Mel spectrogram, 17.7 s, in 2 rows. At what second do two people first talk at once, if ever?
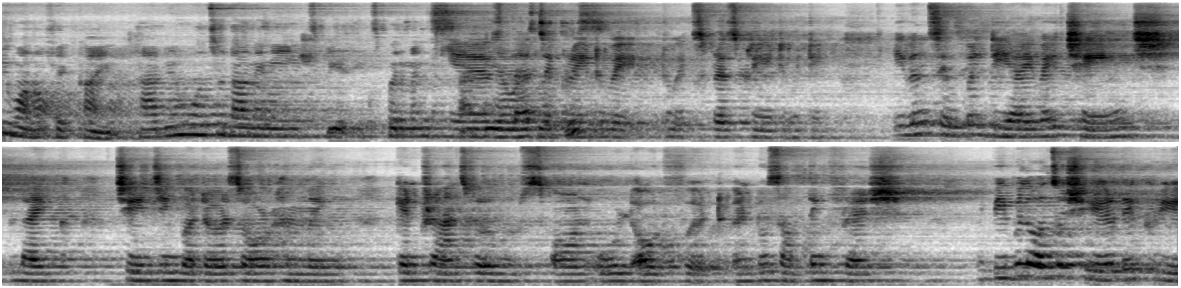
3.3 s

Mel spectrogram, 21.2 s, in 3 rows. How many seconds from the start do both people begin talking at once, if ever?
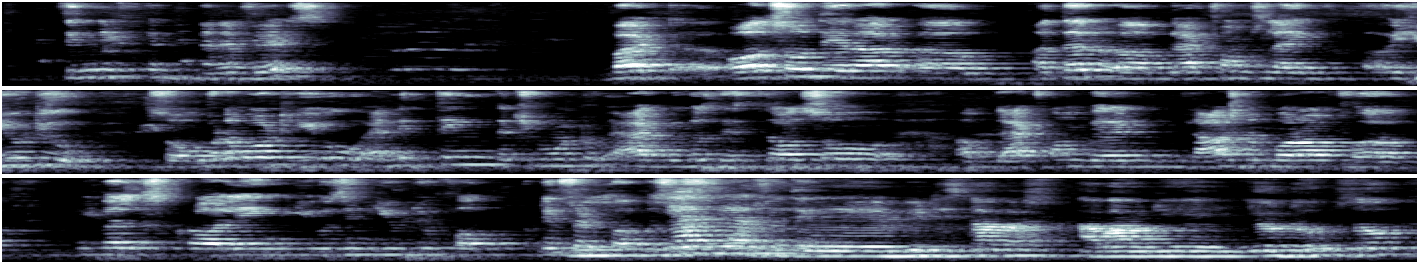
16.9 s

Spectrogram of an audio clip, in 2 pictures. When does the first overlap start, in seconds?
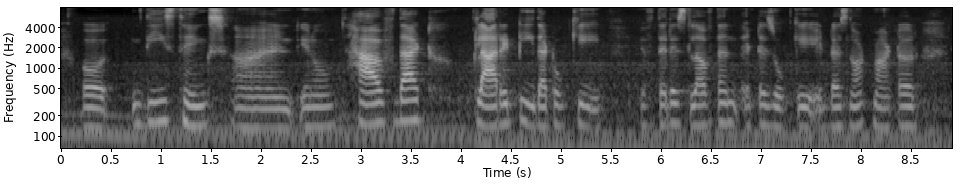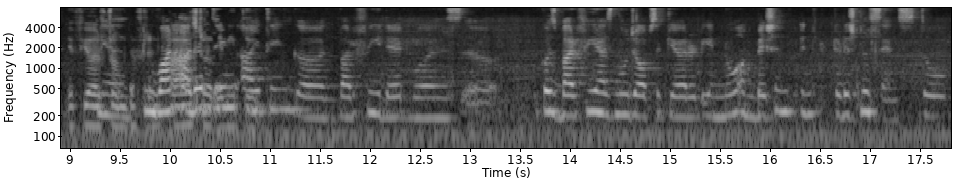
9.3 s

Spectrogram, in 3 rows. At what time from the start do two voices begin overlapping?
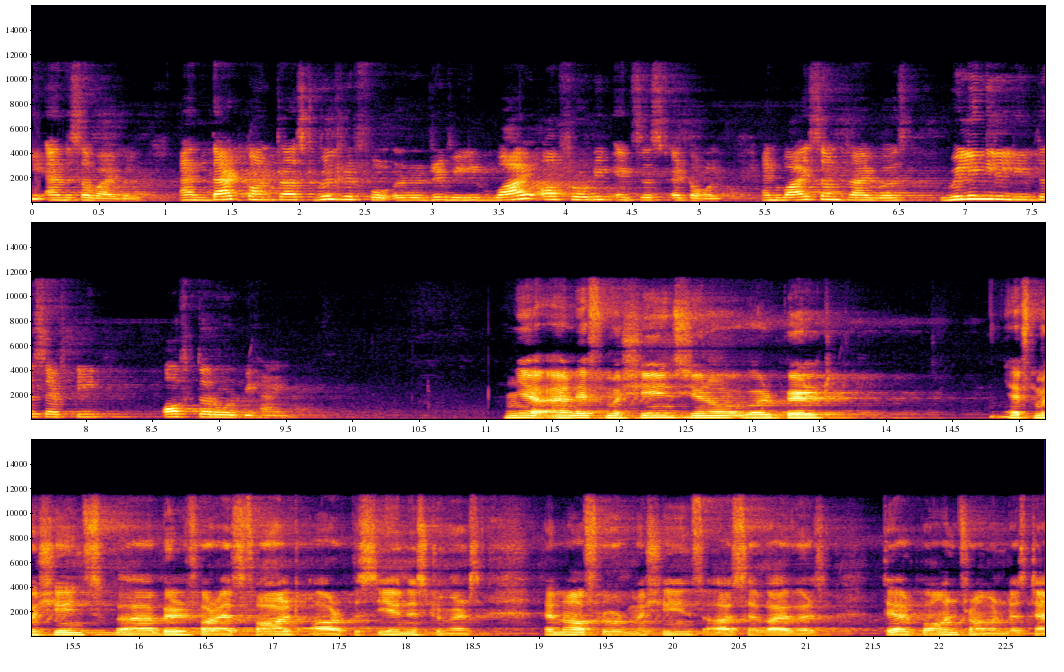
none

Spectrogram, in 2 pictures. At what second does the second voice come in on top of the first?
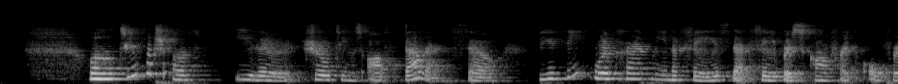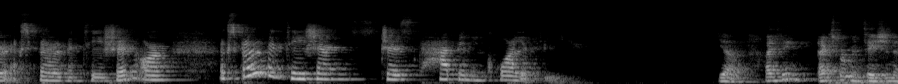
none

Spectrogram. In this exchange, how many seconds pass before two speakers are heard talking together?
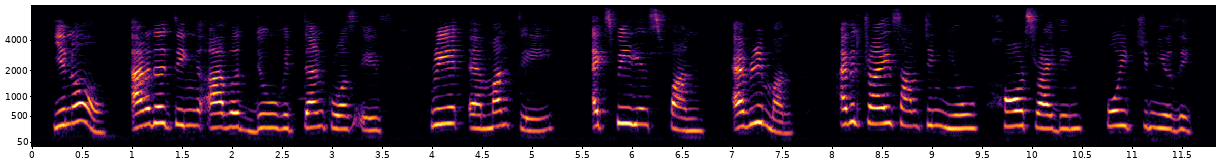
none

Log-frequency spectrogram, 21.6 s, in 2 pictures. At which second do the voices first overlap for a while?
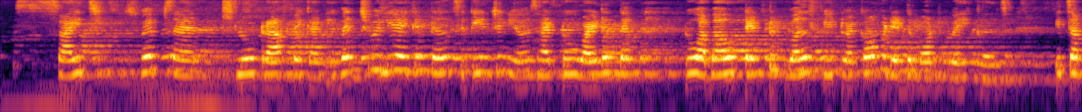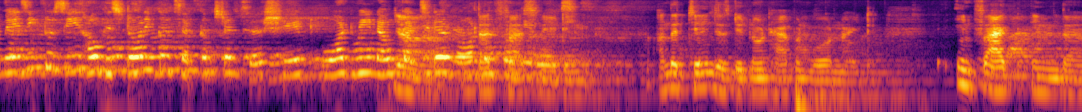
14.8 s

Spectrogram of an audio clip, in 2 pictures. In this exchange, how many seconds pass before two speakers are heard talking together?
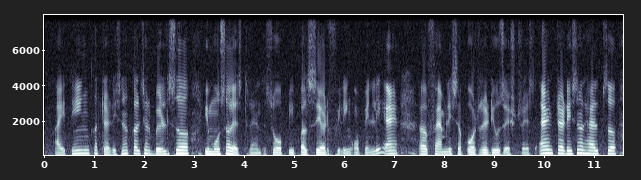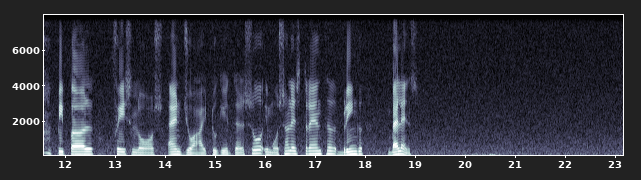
none

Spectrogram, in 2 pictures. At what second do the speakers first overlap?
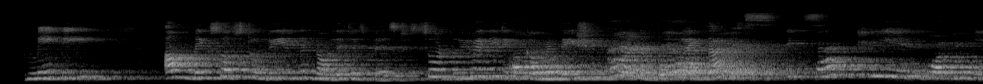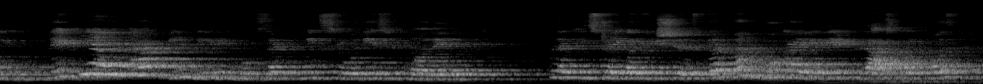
5.1 s

